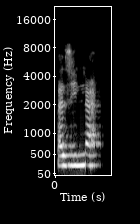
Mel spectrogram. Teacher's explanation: Xəzinə vurğu düşür sonuncu hecaya, amma uzanma var ikinci hecasında.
